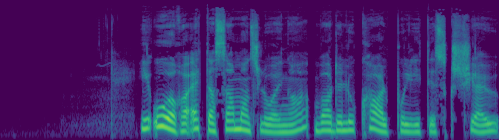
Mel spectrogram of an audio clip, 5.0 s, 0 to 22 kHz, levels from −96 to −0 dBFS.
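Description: Nothing stood out as a technical problem at any point while listening to the speech in this recording.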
